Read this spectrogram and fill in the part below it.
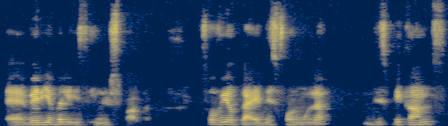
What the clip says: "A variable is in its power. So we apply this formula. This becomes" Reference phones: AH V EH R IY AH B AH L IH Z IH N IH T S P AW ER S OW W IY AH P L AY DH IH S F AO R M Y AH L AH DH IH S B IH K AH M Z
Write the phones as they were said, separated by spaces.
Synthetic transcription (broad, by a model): V EH R IY AH B AH L IH Z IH L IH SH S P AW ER S OW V IY AH P L AY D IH S F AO R M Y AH L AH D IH S B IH K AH M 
